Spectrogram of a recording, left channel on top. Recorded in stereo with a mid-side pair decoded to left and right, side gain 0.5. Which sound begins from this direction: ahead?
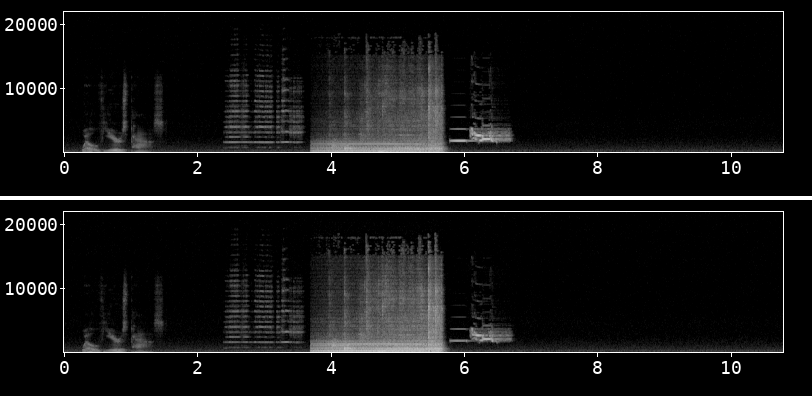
A squeak, at 2.4 s.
